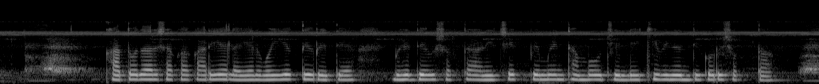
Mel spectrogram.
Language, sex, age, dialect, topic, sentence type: Marathi, female, 41-45, Southern Konkan, banking, statement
